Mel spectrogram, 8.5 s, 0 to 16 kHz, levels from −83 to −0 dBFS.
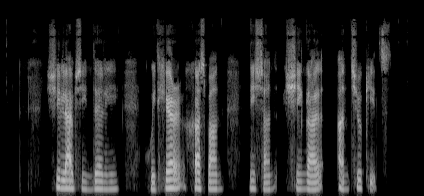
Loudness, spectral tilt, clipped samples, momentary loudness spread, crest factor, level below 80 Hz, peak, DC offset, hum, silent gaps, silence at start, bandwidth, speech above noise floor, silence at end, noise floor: -25 LUFS; -4 dB/octave; under 0.1%; 14 LU; 24 dB; -72 dBFS; -4 dBFS; under 0.1%; none; none; 0.95 s; 11.5 kHz; 45 dB; 0.7 s; -71 dBFS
